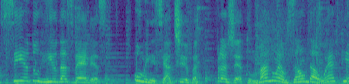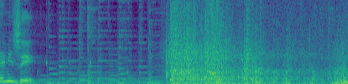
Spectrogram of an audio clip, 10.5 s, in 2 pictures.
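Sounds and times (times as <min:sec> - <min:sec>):
speech: 0:00.0 - 0:06.0
music: 0:00.0 - 0:10.4
heavy rain: 0:07.7 - 0:10.4
thunder rumbling: 0:07.7 - 0:10.4.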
